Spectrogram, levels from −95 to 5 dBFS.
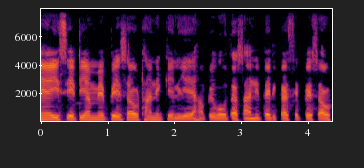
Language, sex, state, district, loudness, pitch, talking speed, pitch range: Hindi, male, Bihar, Jahanabad, -26 LUFS, 130 Hz, 190 wpm, 125-140 Hz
